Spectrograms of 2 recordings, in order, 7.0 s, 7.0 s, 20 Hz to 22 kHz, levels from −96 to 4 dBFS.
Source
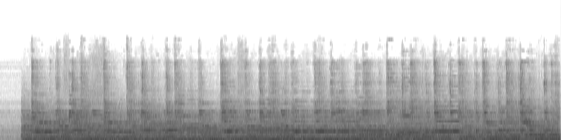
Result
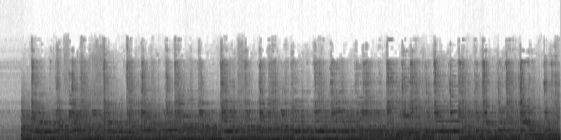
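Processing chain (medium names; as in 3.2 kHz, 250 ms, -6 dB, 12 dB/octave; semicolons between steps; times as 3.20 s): loudness maximiser +23 dB; trim -1 dB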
